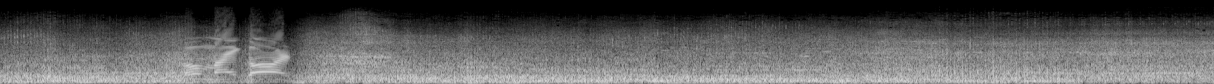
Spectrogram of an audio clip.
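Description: Motorcycle engine running at a steady pace while riding, under a constant rush of wind and road noise. A voice speaks briefly about two seconds in.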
